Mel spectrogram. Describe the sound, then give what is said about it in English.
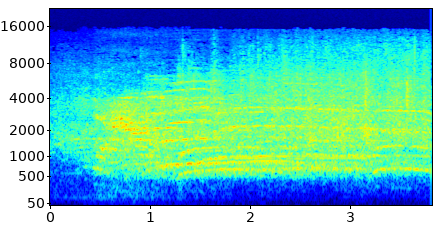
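A roomful of people bursts into sustained clapping and cheering as a Falcon 9 rocket lands on a drone ship off the coast of Florida, rising quickly and holding steady at a loud, dense roar with excited shouts mixed in throughout. “And as you can see on your screen, and you can hear by the clapping and cheering behind me, Falcon 9 has landed on our drone ship just with the instructions, parked off the coast of Florida.”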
